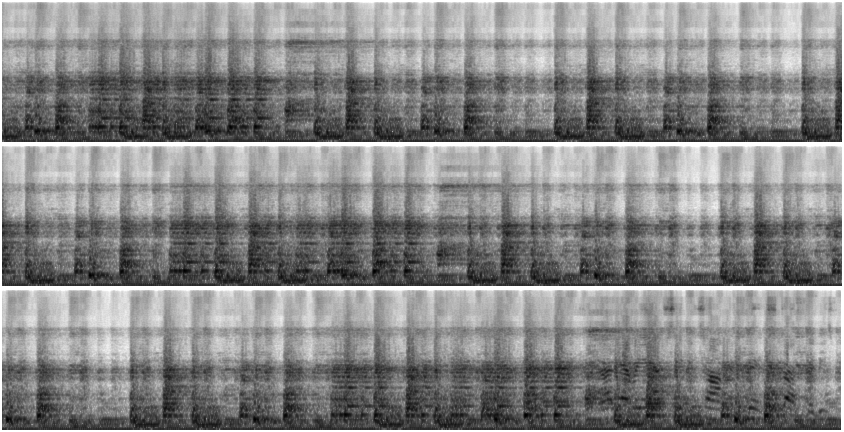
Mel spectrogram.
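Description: A programmed drum beat from a beat-making machine looping: a steady, repeating drum pattern with deep low hits.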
